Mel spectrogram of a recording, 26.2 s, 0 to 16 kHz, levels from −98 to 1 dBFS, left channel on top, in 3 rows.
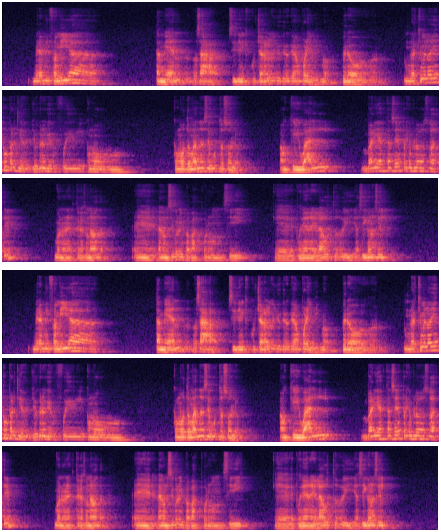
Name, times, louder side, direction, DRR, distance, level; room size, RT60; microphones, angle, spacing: voice 1, 0.6-1.9 3.1-7.6 8.0-11.2 12.2-13.5 14.3-15.4 15.9-17.7 18.5-19.5 20.1-22.3 22.9-25.1, right 1 dB, 45° right, 8 dB, 1.6 m, -20 dB
18.5 x 9.6 x 7.7 m, 0.77 s
head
